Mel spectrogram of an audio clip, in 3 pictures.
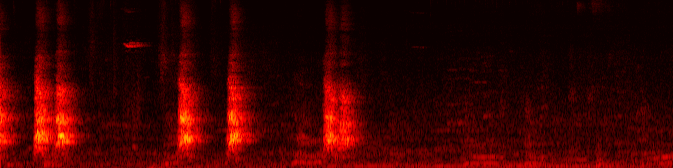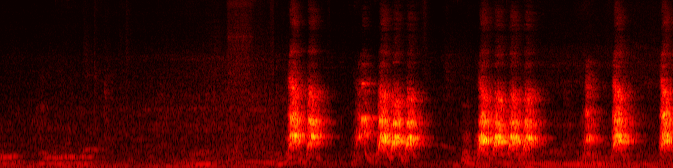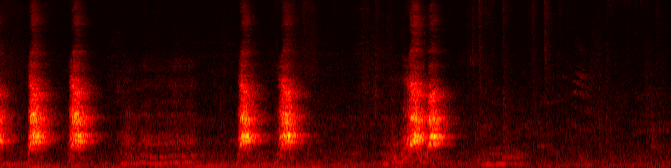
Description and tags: Medium dog, barks at the front door while I'm in the studio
